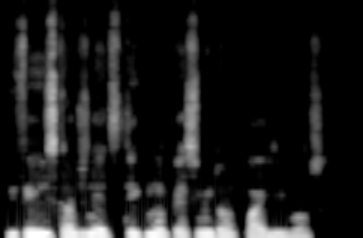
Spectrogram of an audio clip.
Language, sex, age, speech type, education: Nigerian Pidgin, male, 15-29, spontaneous, tertiary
